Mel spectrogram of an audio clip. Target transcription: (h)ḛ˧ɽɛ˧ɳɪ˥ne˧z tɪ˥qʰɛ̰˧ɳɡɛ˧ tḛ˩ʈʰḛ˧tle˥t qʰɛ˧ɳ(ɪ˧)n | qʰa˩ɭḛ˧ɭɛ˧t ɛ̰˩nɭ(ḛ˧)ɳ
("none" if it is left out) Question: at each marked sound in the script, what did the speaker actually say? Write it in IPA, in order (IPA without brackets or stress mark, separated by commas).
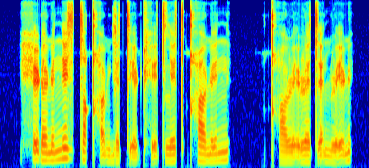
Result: h, ɪ˥, ḛ˥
